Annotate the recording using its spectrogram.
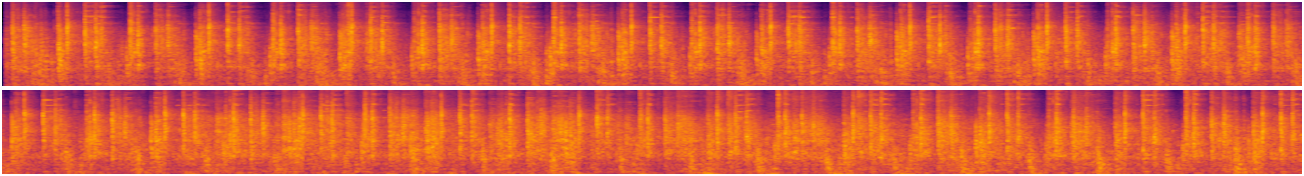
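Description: Wooden handloom being worked: a steady, fast rhythm of wooden knocks and clacks, about two to three a second.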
